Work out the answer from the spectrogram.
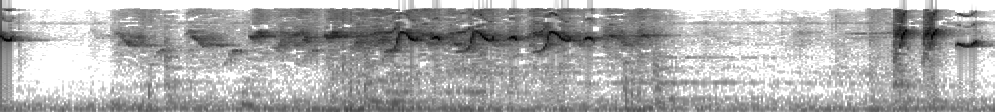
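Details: Van Hasselt's sunbird, singing to excite other birds: a rolling, high warbled phrase of closely run thin notes lasting over a second, followed after a pause by two sharp high chirps and a short slurred whistle.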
